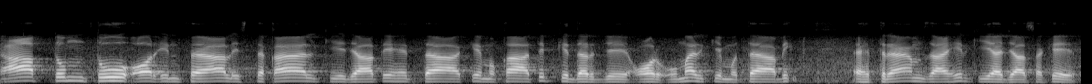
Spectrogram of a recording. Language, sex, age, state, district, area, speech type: Urdu, male, 30-45, Uttar Pradesh, Rampur, urban, spontaneous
